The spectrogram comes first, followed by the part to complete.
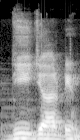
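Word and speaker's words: Desjardins: This instrument is there, lithotomy forceps, D-Jardin, D-E-S-J-A-R-D-I-N, S is silent, lithotomy forceps also there.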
